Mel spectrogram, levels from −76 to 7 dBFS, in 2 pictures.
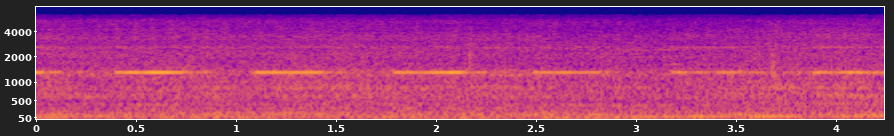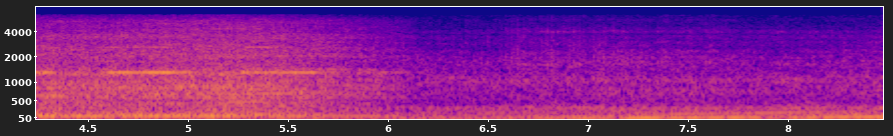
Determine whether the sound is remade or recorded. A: recorded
